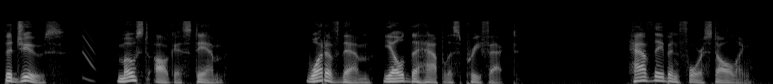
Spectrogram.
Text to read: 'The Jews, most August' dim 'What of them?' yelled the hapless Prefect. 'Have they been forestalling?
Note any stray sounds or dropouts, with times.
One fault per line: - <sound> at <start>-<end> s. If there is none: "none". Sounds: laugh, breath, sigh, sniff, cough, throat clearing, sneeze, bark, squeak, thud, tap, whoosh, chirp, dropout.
- chirp at 0.8-1.0 s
